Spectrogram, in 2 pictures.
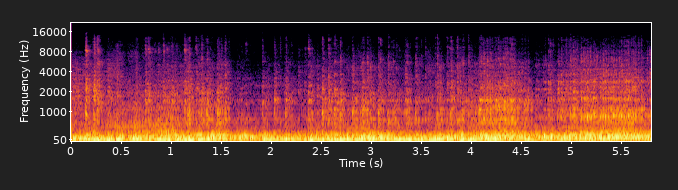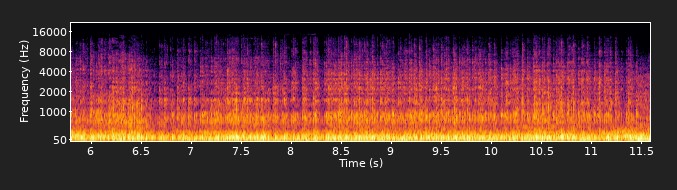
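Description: Turbocharged LS1 V8 of a Holden VY SS Commodore idling steadily, heard from inside the cabin as a low rumble.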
